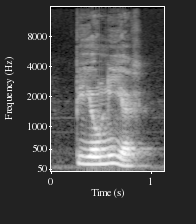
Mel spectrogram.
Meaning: pioneer
- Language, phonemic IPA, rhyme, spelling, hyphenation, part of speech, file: Dutch, /ˌpi.oːˈniːr/, -iːr, pionier, pi‧o‧nier, noun, Nl-pionier.ogg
